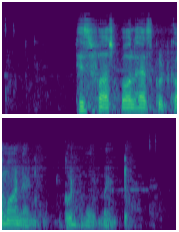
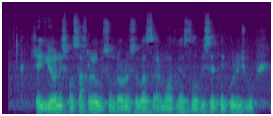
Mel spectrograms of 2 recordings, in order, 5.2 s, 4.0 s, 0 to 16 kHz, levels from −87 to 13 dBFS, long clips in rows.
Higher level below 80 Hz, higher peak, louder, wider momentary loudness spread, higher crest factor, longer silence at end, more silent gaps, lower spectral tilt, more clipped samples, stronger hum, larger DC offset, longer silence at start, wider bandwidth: second, -68 dBFS vs -60 dBFS; first, -2 dBFS vs -8 dBFS; first, -22 LUFS vs -25 LUFS; first, 20 LU vs 7 LU; first, 24 dB vs 16 dB; first, 0.75 s vs 0.05 s; neither; second, -3 dB/octave vs -6.5 dB/octave; neither; neither; neither; first, 1.15 s vs 0.3 s; about the same, 9.4 kHz vs 9.6 kHz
